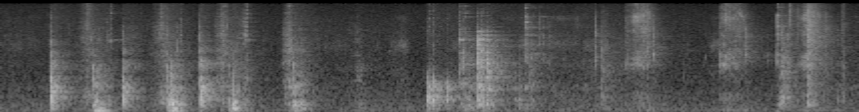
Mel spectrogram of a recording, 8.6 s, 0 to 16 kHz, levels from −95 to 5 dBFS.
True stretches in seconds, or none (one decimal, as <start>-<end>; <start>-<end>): 0.8-5.0; 6.5-8.6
